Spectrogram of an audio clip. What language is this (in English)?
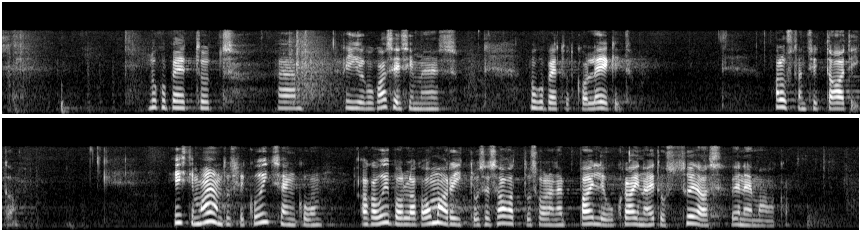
Estonian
